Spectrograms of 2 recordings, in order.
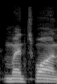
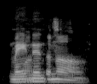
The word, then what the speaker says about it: maintenant: Yeah, parle Francois Mantoine. How you say that, man? Mantoine? Maintenance. Maintenant.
